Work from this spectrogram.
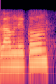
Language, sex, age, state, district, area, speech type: Urdu, male, 30-45, Uttar Pradesh, Muzaffarnagar, urban, conversation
